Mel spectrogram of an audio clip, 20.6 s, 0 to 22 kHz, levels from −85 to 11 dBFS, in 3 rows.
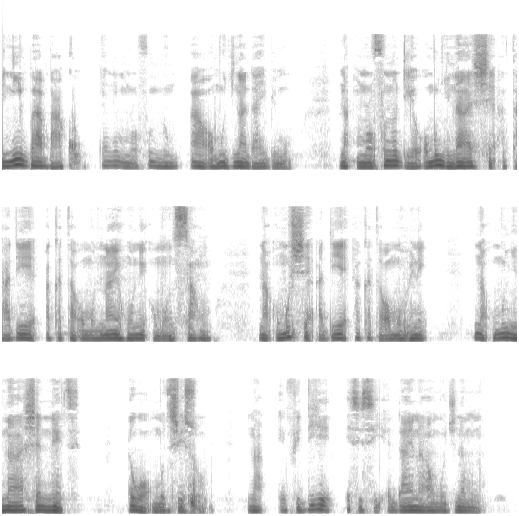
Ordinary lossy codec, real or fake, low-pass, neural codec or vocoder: AAC, 48 kbps; fake; 9.9 kHz; vocoder, 22.05 kHz, 80 mel bands, Vocos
